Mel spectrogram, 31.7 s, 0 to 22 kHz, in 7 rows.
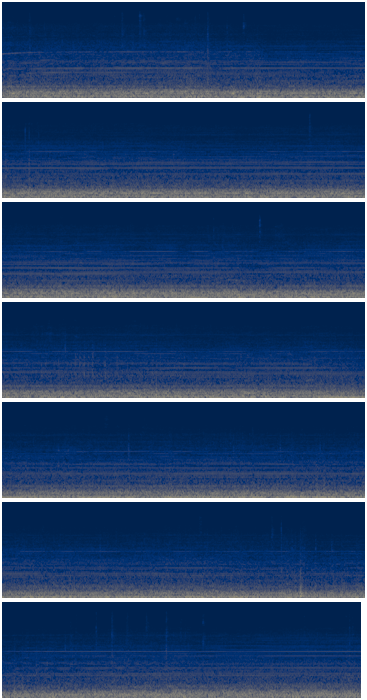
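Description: Airbus A320's jet engines at takeoff thrust, heard from inside the cabin over the wing: a steady whine that finishes rising to full pitch at the very start, over the loud rumble of the takeoff roll. The low rumble grows heavier about halfway through as the aircraft speeds down the runway toward liftoff.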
